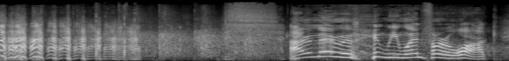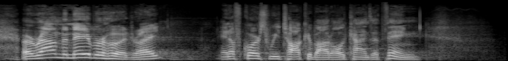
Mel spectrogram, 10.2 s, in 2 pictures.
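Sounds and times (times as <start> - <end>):
laughter: 0.0 - 1.8
audience applause: 0.0 - 2.9
speech: 3.2 - 9.6.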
